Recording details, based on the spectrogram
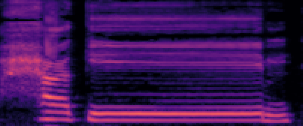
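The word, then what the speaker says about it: حكيم: ওয়াল কুরআনিল হাকিম হা হা, হাটা খুব সুন্দর করে গলার মাঝখান থেকে চাপ দিয়ে উচ্চারণ করতে হবে, ওয়াল কুরআনিল হাকিম এভাবে,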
